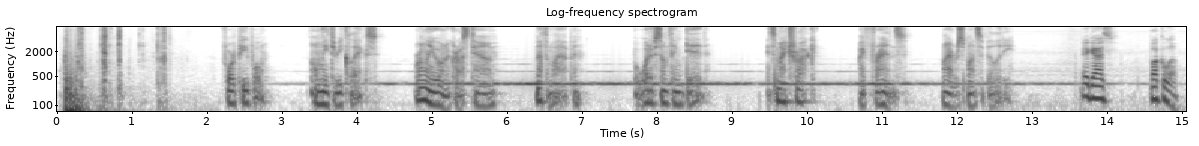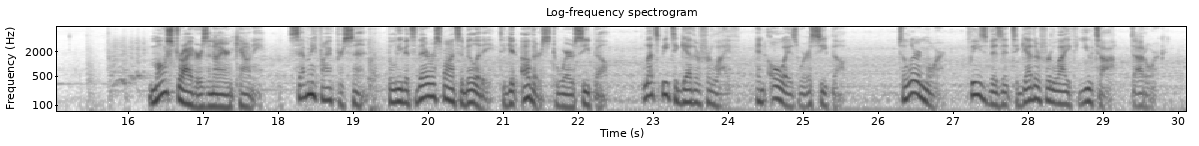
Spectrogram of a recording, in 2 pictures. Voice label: Radio Adult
